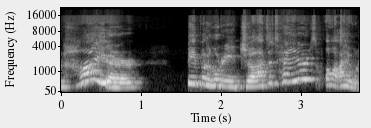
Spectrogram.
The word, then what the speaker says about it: Heyer: I asked for a Georgette Heyer. And that's how the British say. And the lady, this is Canadian. Georgette Hires?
